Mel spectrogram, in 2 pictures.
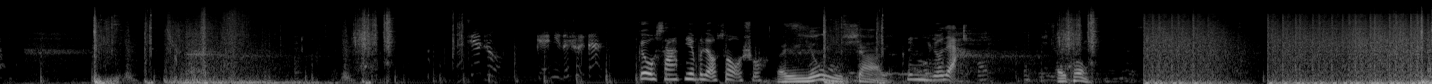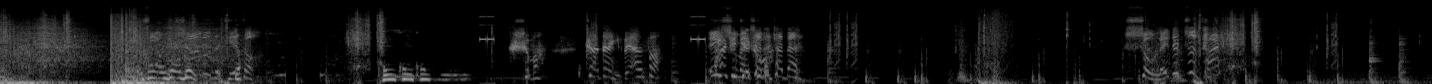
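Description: Sniper gunshots crack sharply.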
